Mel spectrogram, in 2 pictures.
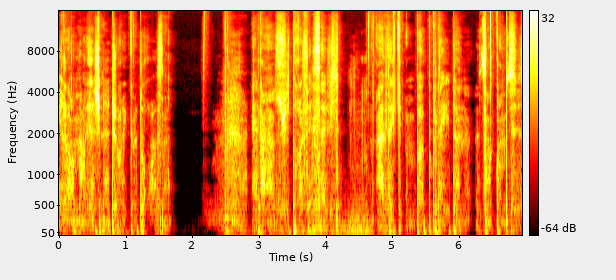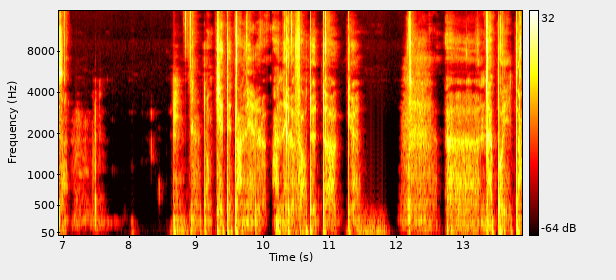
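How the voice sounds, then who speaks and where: A woman whispering at a very slow pace, with long, frequent pauses and a dry, close sound with no echo. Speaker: ASMR creator. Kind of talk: true crime narration. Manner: whispered, soft-spoken.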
